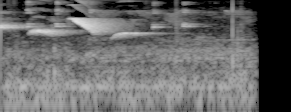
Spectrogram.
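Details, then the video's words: Green-winged saltator singing a lot: loud overlapping whistles, one sweeping sharply down and another gliding lower, over a steady noisy background that cuts off abruptly. "trinca ferro Shaolin cantando muito"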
